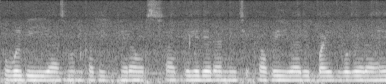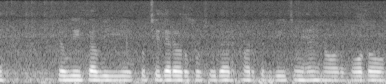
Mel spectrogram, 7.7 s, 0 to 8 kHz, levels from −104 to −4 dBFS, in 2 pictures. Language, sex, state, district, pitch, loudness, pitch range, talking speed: Hindi, male, Rajasthan, Bikaner, 150 Hz, -16 LUFS, 150-155 Hz, 240 wpm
